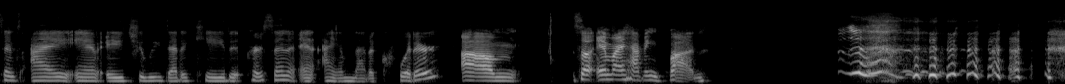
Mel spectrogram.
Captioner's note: nervous giggling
